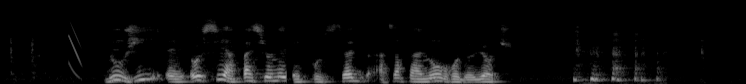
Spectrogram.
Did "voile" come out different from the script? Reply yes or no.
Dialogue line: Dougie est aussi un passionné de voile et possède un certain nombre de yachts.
yes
